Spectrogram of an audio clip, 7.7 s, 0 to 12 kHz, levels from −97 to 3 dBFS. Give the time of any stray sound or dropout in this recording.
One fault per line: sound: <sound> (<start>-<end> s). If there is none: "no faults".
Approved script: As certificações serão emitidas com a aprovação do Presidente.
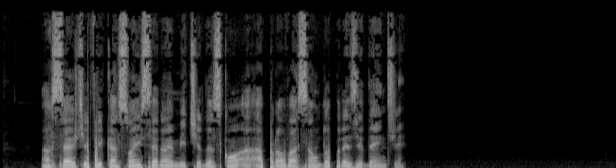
no faults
